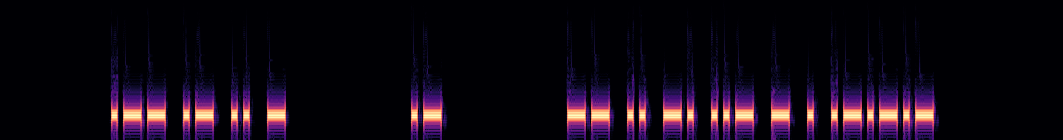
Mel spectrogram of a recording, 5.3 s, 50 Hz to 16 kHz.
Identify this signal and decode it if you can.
Morse code, heard as a keyed tone, about 40 wpm, 700 Hz. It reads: WAIT A MINUTE.
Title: 3x Word-Spacing - Sentences from Top 500 Words - 40wpm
